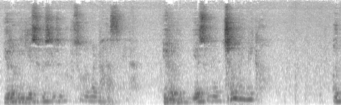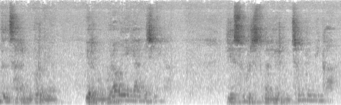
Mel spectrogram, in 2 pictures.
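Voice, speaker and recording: A man preaching a sermon as pastor, animated, shouting refrains and laughing as he tells stories. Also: mid-range voice. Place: church hall. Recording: echoey hall, far from mic, faint noise.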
